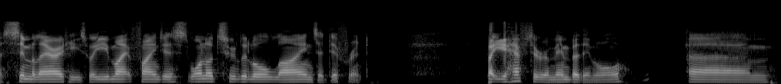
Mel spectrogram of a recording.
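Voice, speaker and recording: A man's voice: medium pitch, bright, forceful tone, smooth, no room sound, muffled recording. A man with a New Zealand accent chatting casually while playing a game, rambling with lots of fillers and restarts. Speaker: gaming video host.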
